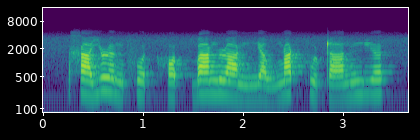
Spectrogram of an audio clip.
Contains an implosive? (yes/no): yes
